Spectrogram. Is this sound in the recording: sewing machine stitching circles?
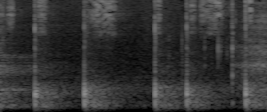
no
